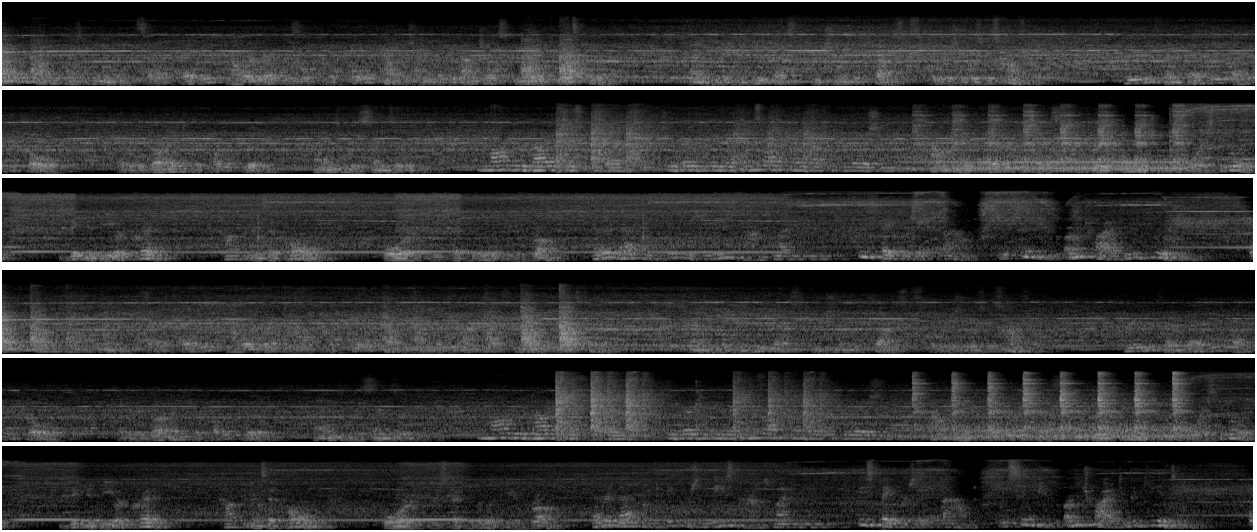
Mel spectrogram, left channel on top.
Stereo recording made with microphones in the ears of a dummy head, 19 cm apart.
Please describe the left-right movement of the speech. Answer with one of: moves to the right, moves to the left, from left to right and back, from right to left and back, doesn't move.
moves to the right.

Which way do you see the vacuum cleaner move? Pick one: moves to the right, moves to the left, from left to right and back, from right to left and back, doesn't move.
moves to the left.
